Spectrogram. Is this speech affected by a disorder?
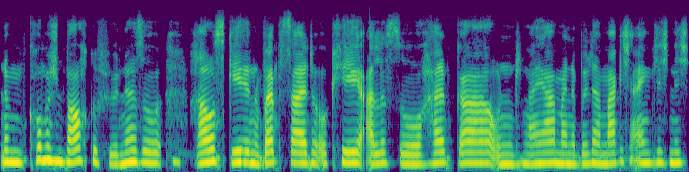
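Yes: cleft palate; congenital, infant feeding difficulty, mother's fingers closed palate for feeding, palate later closed, GDR doctors unsure; speaking in front of class and using voice for speaking never felt easy, sang a lot instead.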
